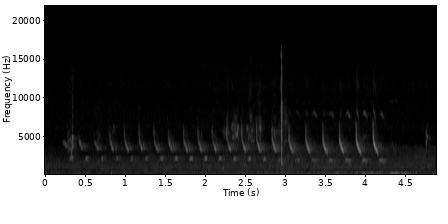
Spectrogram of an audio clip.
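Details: Many barn swallows together; a quick run of short, sharp, high chirps falls in pitch note by note, repeated several times a second for most of the stretch, over a steady low rumble of outdoor noise.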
